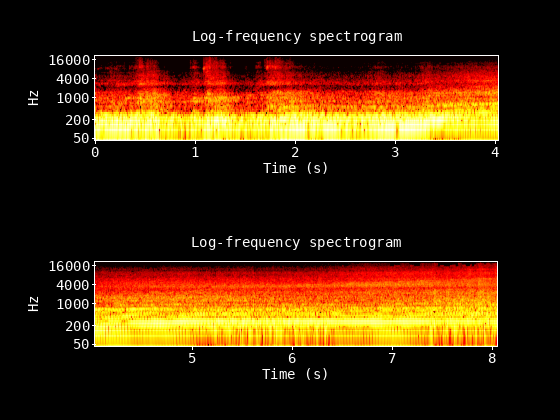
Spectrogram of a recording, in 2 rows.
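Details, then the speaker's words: The 1974 turbo Camaro, with its headers tightened and wires back on, revs strongly and cleanly to a steady high note with no misses or knocks, exhaust open, about 13 lb of boost; healthy after the fix. "Fixed. She's fixed. That sounds spicy."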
